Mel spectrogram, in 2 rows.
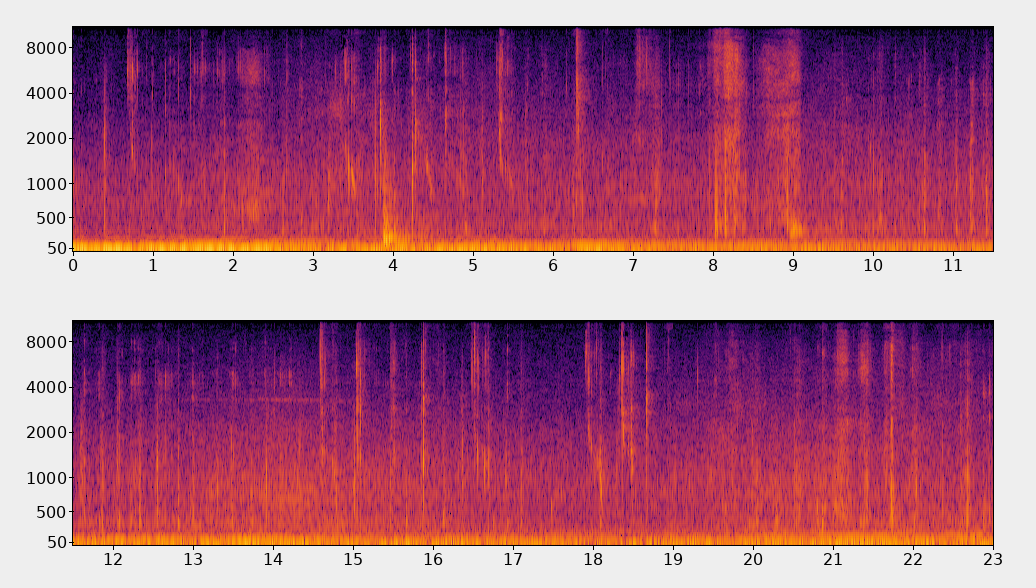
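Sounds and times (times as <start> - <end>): chewing crispy fried food: 0.4 - 23.0
low hum: 1.1 - 7.8.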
